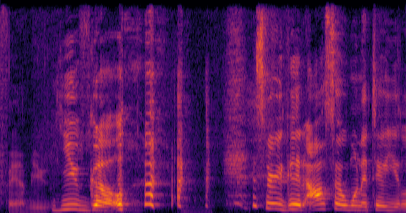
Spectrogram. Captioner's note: laughs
